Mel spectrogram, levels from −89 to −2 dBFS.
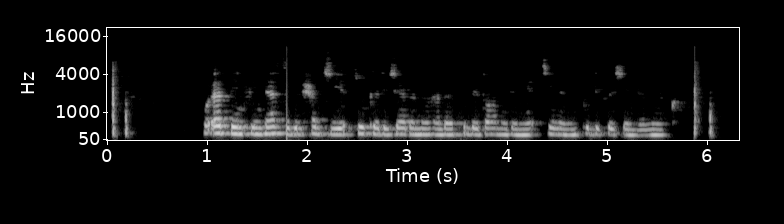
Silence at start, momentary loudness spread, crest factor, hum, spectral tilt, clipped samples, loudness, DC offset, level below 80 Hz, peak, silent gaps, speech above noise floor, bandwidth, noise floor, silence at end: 0.05 s; 12 LU; 20 dB; none; -8 dB/octave; under 0.1%; -29 LUFS; under 0.1%; -70 dBFS; -8 dBFS; 0.88-0.92 s; over 62 dB; 6.4 kHz; under -90 dBFS; 0.25 s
